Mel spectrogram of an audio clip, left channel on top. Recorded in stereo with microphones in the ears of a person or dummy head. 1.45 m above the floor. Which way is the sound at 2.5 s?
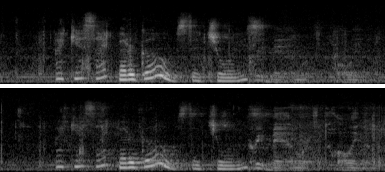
65° right (ahead or behind).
